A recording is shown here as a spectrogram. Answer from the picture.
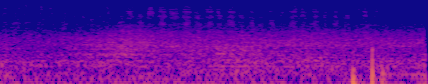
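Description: Near silence: faint room tone, with two faint short clicks near the end.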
